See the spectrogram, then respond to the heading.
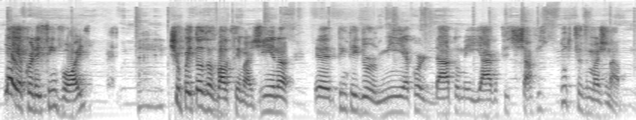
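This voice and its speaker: A man with a Brazilian accent, a TV journalist chatting as a podcast guest, telling a story in an animated, expressive way and repeating words for emphasis. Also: fairly high pitch, brisk, lo-fi sound, soft background music. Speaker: TV journalist and presenter, interview guest. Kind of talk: casual podcast interview storytelling.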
